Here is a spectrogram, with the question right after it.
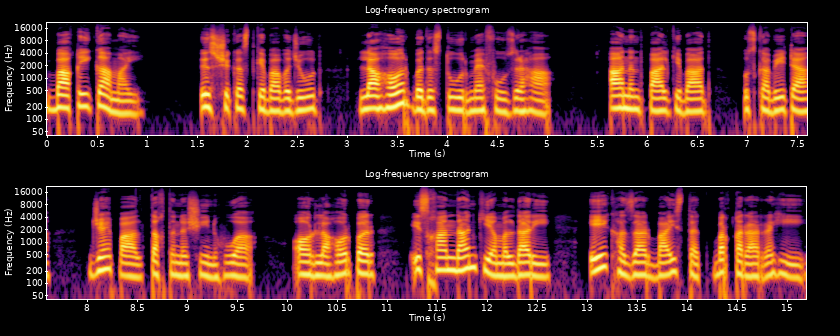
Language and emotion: Urdu, neutral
